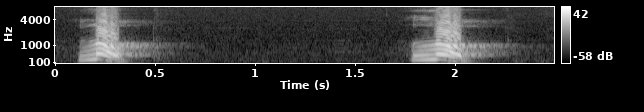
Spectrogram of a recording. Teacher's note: If we pay attention to the devoicing of consonant at the end, ba is changing into pa. That is why the pronunciation is coming as lope instead of lob.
